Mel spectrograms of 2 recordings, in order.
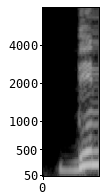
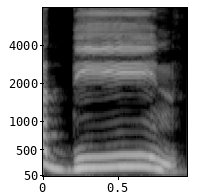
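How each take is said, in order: First: दिन with a quick short i. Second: दीन with a long, held ee. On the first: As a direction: keep दिन brief, vowel not stretched. (दिन में छोटी इ, बिना खींचे) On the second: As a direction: stretch the vowel in दीन before the n. (दीन को खींचकर) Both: Shown as a demonstration. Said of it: "दिन नहीं पढ़ना".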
